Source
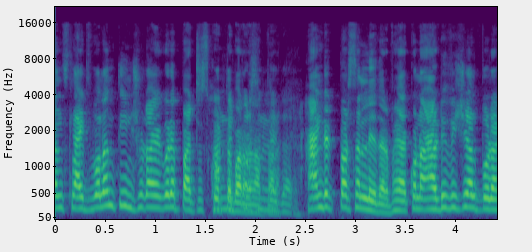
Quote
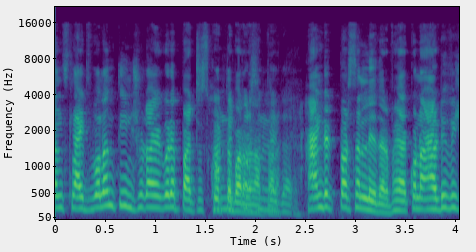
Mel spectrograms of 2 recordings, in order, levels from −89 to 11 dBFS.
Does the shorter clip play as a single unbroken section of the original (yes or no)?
yes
